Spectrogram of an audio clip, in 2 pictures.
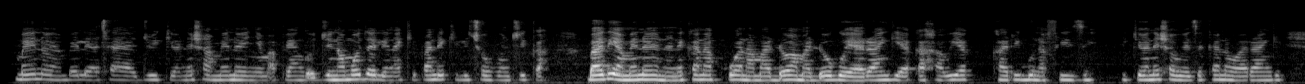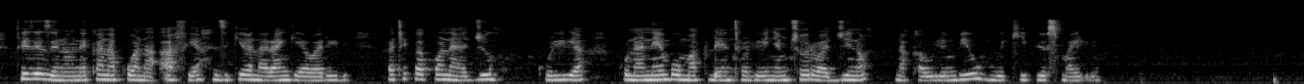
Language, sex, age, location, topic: Swahili, female, 25-35, Nairobi, health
